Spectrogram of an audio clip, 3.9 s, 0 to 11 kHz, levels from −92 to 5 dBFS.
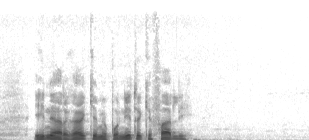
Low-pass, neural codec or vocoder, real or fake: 9.9 kHz; none; real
